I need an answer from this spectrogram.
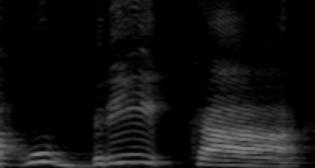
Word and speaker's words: rubrica: verdade essa palavrinha aqui é uma paroxítono a gente fala rubrica beleza muito bem aqui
